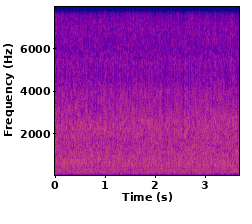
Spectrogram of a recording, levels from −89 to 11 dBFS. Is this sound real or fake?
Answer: fake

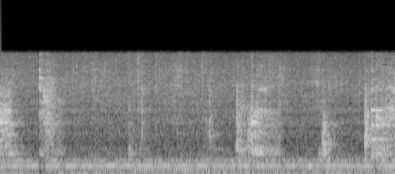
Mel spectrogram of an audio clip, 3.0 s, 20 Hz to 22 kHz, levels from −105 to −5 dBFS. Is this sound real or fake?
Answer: real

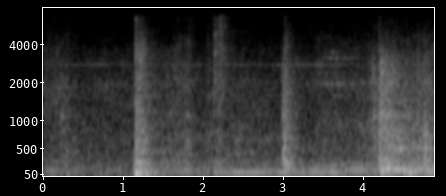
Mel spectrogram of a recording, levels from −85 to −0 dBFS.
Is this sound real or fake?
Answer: real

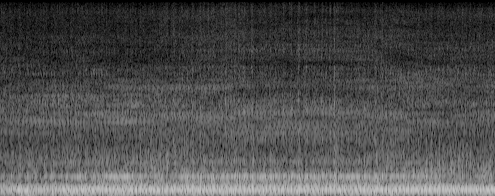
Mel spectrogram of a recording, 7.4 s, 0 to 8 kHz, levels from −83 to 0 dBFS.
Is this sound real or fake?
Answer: real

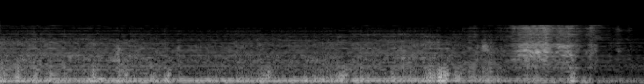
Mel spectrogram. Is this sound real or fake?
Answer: fake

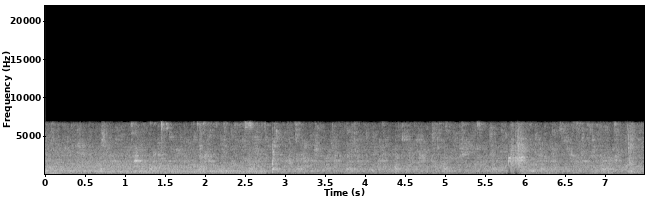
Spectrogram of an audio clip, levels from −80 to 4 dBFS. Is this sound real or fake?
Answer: real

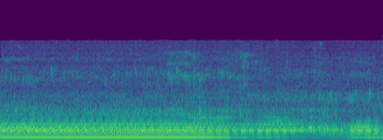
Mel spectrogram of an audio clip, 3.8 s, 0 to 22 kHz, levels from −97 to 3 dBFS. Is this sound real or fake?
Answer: real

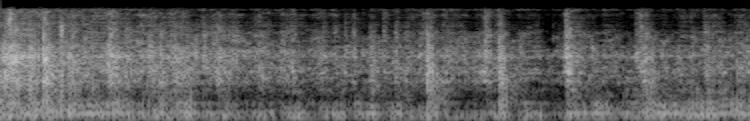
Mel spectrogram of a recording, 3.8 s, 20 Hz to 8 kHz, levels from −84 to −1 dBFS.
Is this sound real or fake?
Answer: fake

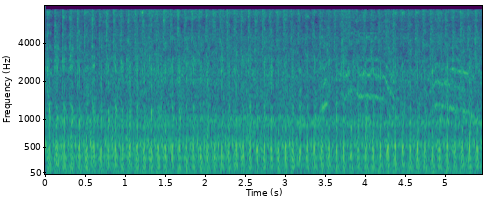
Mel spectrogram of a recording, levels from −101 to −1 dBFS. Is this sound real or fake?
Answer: fake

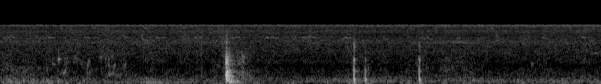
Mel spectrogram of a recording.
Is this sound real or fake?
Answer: real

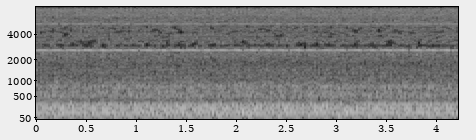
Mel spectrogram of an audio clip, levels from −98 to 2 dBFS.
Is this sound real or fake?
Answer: real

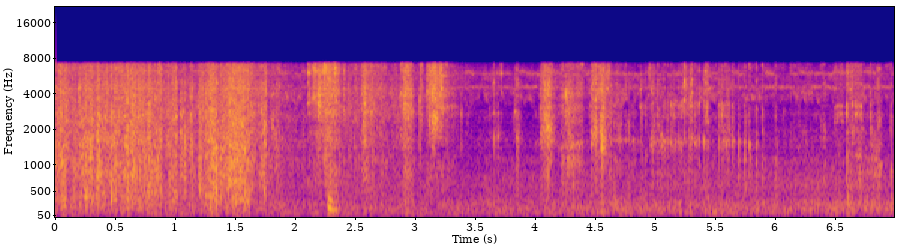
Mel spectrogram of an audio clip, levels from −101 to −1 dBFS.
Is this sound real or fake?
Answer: fake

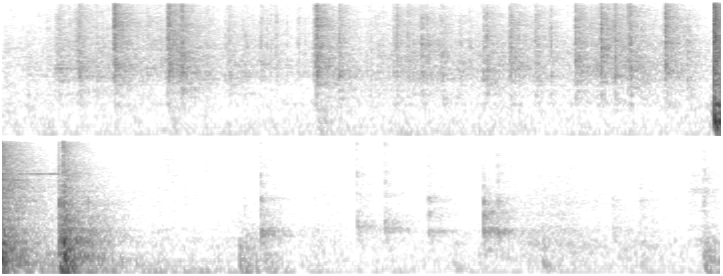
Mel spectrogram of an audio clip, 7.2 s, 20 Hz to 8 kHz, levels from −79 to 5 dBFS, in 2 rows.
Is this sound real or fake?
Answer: real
